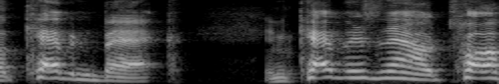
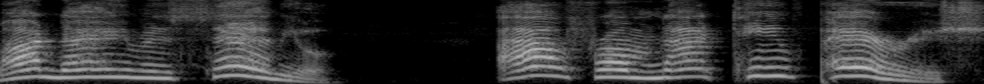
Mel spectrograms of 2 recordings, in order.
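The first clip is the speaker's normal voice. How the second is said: put-on elderly Southern-accented voice; 7 semitones higher, 4 dB quieter than usual.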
